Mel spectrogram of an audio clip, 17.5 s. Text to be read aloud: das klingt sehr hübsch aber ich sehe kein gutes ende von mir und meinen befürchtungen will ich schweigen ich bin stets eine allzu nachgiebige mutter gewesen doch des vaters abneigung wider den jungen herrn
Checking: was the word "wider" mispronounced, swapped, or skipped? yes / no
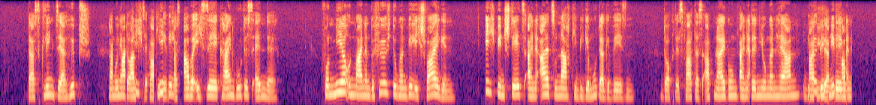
yes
